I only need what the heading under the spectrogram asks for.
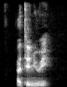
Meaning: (verb) past participle of atténuer; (adjective) 1. attenuated 2. mitigated
- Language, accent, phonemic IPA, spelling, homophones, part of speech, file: French, France, /a.te.nɥe/, atténué, atténuai / atténuée / atténuées / atténuer / atténués / atténuez, verb / adjective, LL-Q150 (fra)-atténué.wav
